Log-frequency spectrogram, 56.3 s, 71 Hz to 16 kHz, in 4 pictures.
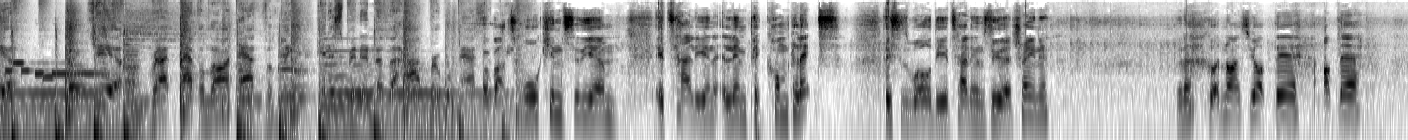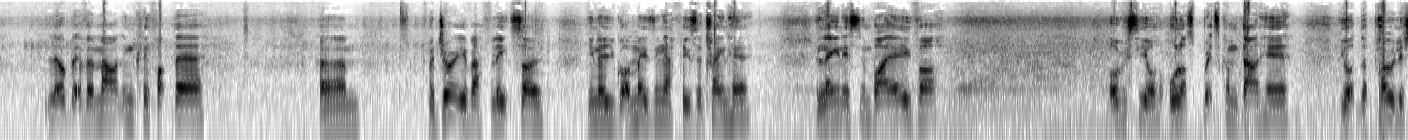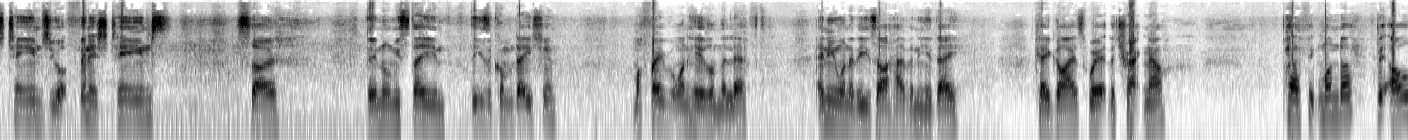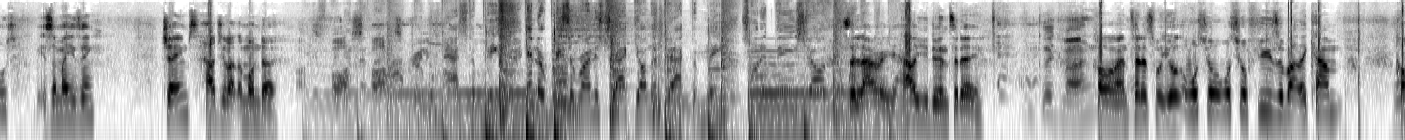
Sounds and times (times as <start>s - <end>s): Music: 0.0s - 5.4s, 45.3s - 51.3s
Male speech, man speaking: 4.7s - 10.5s, 11.8s - 13.7s, 14.6s - 16.2s, 17.3s - 17.7s, 18.3s - 21.6s, 22.2s - 23.5s, 25.2s - 29.9s, 30.6s - 31.0s, 31.8s - 33.8s, 34.5s - 37.8s, 38.5s - 39.8s, 41.0s - 43.3s, 43.9s - 47.0s, 50.6s - 56.2s.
